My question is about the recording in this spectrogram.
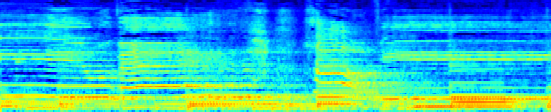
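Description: A woman's voice singing long held notes with vibrato, sliding down in pitch about two and a half seconds in, over acoustic guitar accompaniment.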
